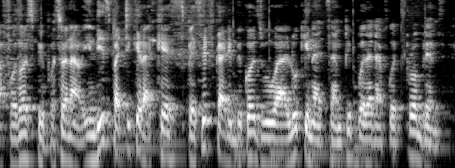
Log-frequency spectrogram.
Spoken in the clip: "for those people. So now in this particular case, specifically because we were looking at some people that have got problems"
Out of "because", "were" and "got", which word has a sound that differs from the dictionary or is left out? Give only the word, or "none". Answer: none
